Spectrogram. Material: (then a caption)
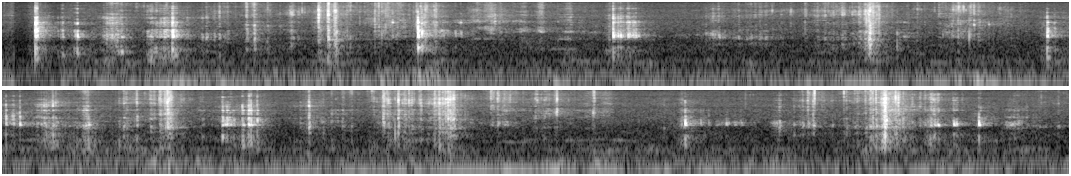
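Soap. A box-cutter blade scrapes across the face of a dry, solid pink oval soap bar, shaving off thin curls. The result is a steady run of short, crisp, bright scraping ticks that die away almost instantly, over a faint low hum.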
